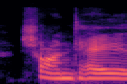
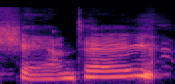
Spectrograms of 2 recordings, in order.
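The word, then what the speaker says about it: Shantay: And even when he was doing like a Drag Race reference of Santos being Shantae, but he mispronounced Shantae as Shante.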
